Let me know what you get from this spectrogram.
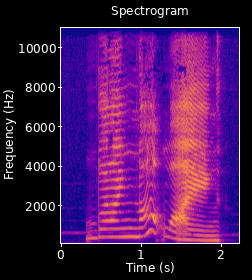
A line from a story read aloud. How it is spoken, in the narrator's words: whined Clunky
